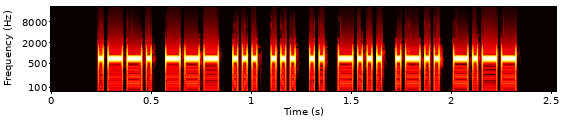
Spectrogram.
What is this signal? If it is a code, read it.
Morse code, heard as a keyed tone, about 50 wpm, 700 Hz. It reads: POSSIBLY
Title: LY Suffix - Top 100 Words with Base Words 50wpm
